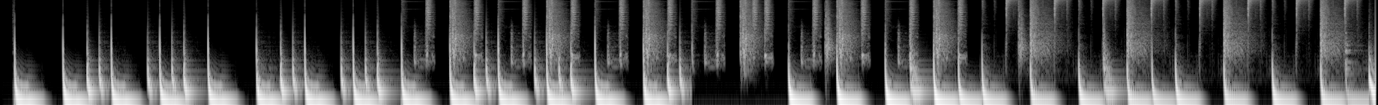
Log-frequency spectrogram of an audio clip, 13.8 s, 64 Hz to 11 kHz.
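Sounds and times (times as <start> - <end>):
drums: 0.2 - 13.7.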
